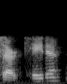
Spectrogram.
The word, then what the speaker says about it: Arcata: It's Arcata. It's in California on the coast, northern coast.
